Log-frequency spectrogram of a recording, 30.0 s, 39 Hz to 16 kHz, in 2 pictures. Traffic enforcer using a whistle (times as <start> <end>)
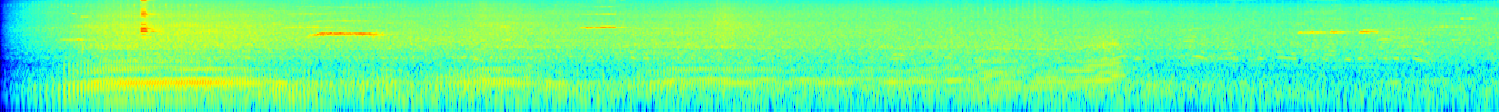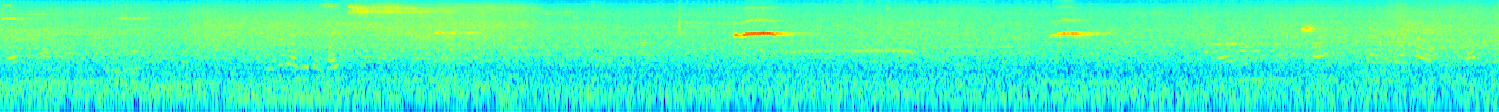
0.5 1.9, 2.7 6.9, 12.9 15.2, 22.2 26.3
